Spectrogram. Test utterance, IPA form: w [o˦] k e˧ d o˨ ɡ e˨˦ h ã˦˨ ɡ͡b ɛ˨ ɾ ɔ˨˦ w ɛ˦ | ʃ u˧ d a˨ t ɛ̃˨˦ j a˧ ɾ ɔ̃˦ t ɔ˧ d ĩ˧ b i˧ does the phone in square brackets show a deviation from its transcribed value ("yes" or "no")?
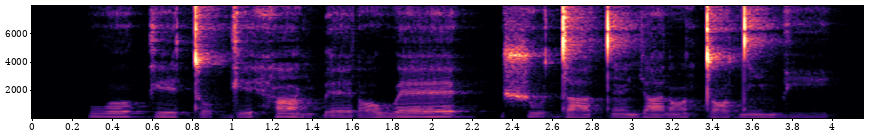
no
